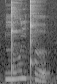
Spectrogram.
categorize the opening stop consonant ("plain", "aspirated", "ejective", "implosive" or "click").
click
